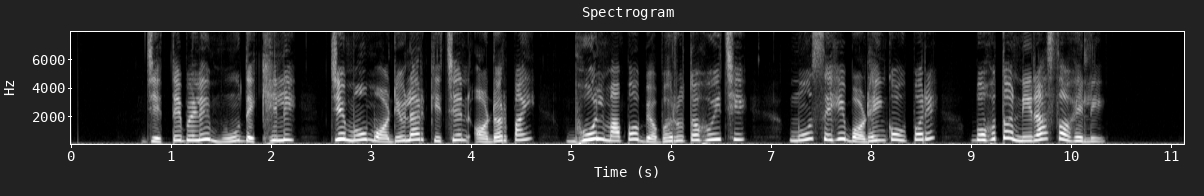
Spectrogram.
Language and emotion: Odia, sad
